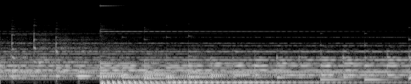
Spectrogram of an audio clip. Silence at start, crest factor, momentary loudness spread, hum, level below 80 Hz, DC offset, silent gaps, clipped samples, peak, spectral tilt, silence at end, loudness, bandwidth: 0 s; 14 dB; 4 LU; none; -28 dBFS; under 0.1%; none; under 0.1%; -4 dBFS; -10 dB/octave; 0 s; -19 LUFS; 17.5 kHz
